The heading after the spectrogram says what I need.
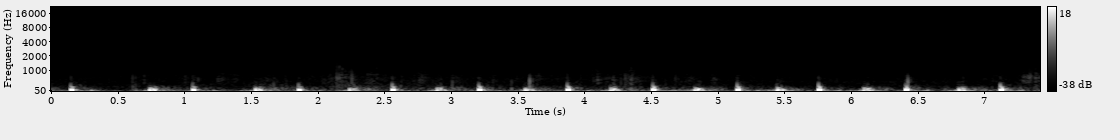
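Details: Heart sounds at roughly 90 beats per minute with faint intermittent high-pitched wheezes, recorded while breathless and unable to breathe deeply.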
